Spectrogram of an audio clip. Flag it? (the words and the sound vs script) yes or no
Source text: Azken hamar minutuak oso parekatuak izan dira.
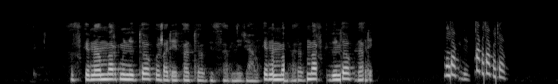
yes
